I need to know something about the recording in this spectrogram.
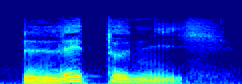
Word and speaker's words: Lettonie: So remember, when you've got this E, and then a double letter like that, T, T, okay, then you will have to open your E, and it will become E, le, Lettonie, la, Lettonie, la, Lituanie.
